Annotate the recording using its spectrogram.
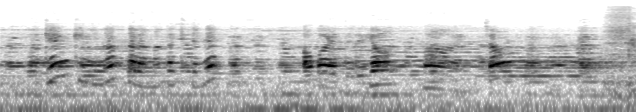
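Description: Anime soundtrack: a high-pitched voice in short melodic phrases over background music.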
